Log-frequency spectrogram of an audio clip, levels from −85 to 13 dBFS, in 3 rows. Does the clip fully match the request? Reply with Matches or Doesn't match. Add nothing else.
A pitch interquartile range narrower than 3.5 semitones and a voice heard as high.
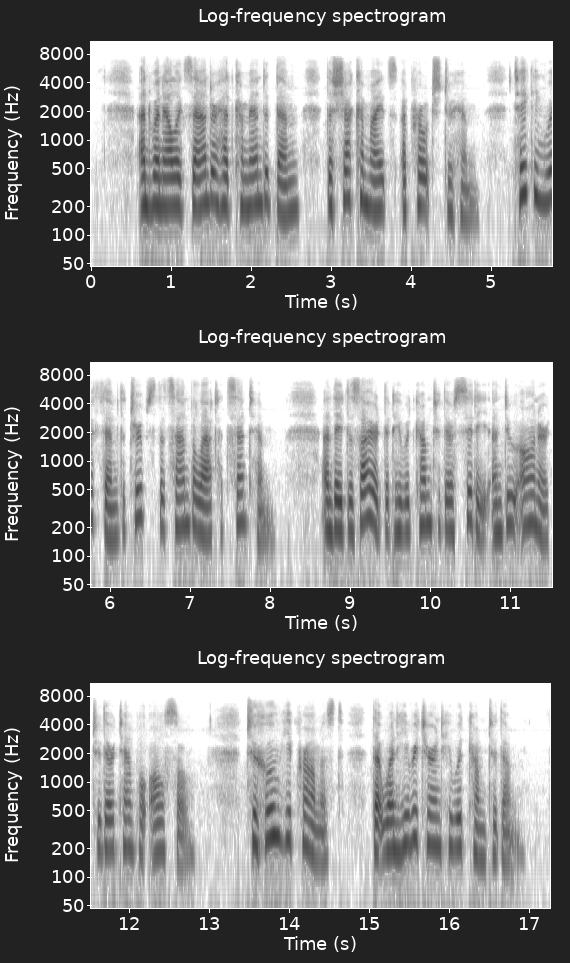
Matches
